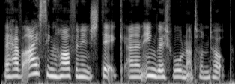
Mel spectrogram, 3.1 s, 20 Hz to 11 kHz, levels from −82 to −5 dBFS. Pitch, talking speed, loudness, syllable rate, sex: 235 Hz, 250 wpm, -19 LUFS, 5.3 syllables/s, female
